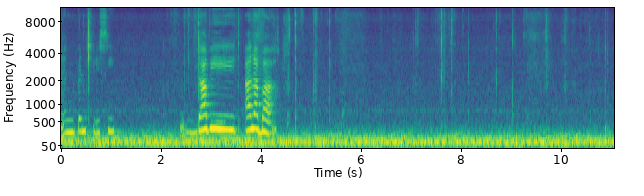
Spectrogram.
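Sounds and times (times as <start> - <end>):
steady low hum: 0.0 - 11.0
trading cards flipping: 4.3 - 5.5, 7.0 - 11.0.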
